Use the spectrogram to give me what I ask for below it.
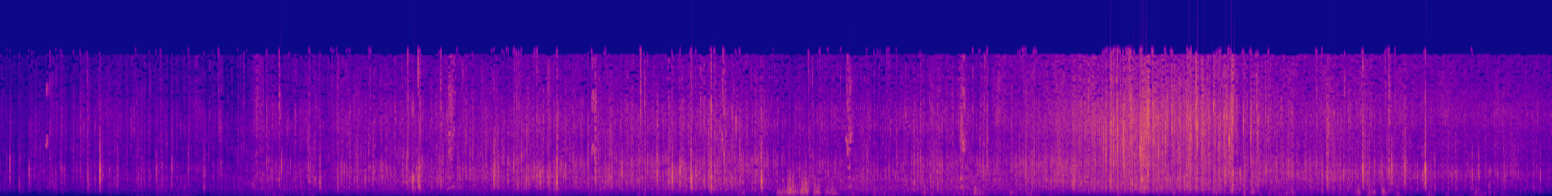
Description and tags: Bike On Gravel OS
Mountain-Bike Pedalling Gravel
Gravel, Mountain-Bike, Pedalling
